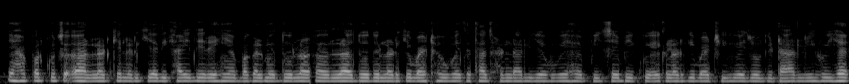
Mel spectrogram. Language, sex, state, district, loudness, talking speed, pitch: Hindi, male, Bihar, Saran, -33 LUFS, 245 wpm, 155 Hz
